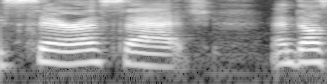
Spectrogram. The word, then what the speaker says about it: Sach: and i'll say sarah sach and they'll say how do you spell that and i'll say s-a-r-a and they're like no no your last name i'm like oh s-a-c-h satch like patch i don't know why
